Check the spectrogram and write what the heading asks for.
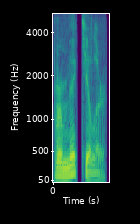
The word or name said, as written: vermicular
